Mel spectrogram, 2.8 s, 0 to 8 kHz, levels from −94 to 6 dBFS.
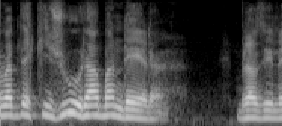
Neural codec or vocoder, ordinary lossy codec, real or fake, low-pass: none; none; real; none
